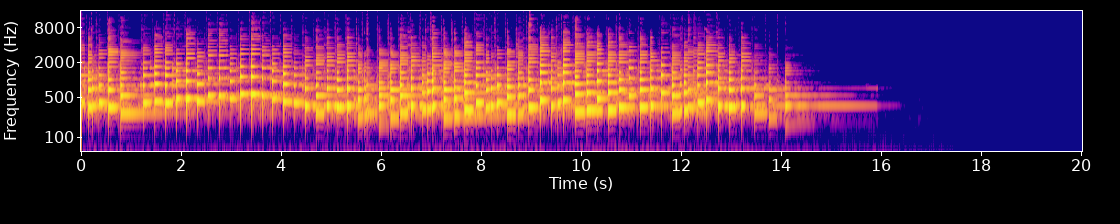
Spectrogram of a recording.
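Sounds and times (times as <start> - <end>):
cello piece on banjo: 0.0 - 16.0.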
